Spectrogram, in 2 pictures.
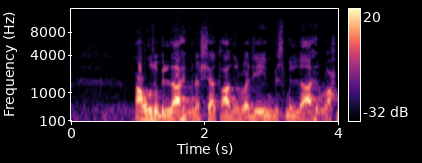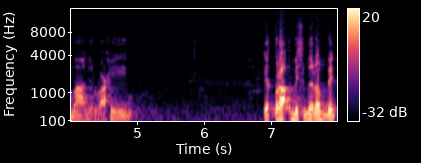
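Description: An elderly man recites in a slow, chanting voice close to a microphone.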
